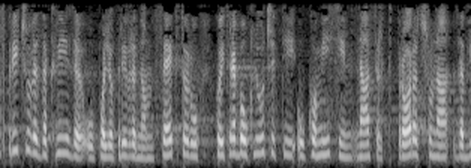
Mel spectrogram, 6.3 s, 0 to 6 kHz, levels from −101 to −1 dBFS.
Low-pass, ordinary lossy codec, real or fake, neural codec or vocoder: 5.4 kHz; none; real; none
